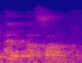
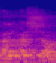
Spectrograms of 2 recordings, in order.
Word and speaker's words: Hatim al-Asam: Baik, kata Al-Imam Hatim Al-Asam. Okey, bukan Al-Asyam. Al-Asyam ni bunyi lain macam pula. Asyam macam asam lah pula.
